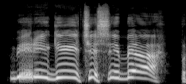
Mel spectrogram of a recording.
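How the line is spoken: Shouted. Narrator (Russian): прокричал он

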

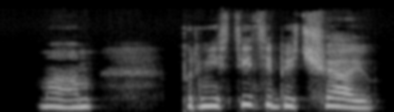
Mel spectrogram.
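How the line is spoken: Timid girl's question. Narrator (Russian): робко спросила девочка

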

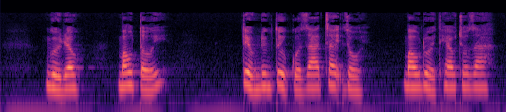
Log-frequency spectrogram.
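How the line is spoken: Shouting. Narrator (Vietnamese): Tiễn Tam ở trong phòng hét lên

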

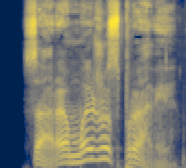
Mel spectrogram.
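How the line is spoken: Grumbling. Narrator (Ukrainian): буркнув

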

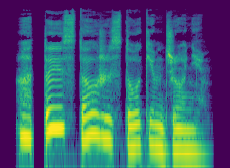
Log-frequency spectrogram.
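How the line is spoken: Sighed. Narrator (Russian): вздохнула Джен

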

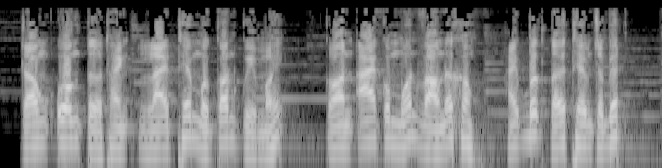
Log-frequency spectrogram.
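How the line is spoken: Cold woman's voice. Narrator (Vietnamese): nàng áo đỏ lạnh lùng nói

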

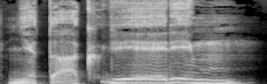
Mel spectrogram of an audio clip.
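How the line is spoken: Suddenly full, resonant voice. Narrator (Russian): Флегонт неожиданно полнозвучным голосом произнес

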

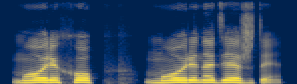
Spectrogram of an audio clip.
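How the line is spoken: Deep bass voice. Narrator (Russian): заговорил басом самый высокий из мужчин

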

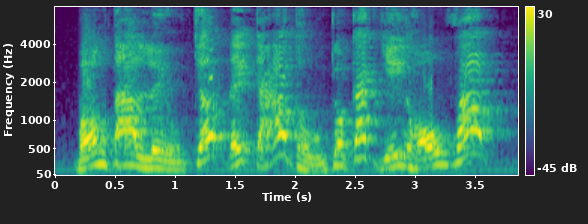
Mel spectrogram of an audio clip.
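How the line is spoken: Crowd shouting together. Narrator (Vietnamese): quần hùng đã quát lên

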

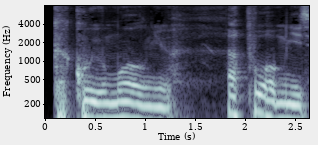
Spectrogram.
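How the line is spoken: Laughing. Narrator (Russian): маг засмеялся

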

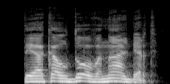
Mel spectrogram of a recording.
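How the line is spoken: Shouted. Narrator (Russian): крикнул поэту

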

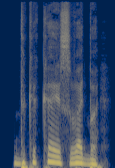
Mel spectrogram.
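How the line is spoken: Embarrassed mumble. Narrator (Russian): пробормотал и покраснел еще больше

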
